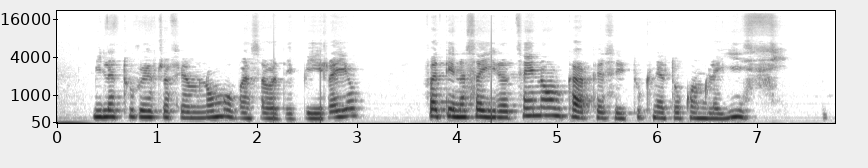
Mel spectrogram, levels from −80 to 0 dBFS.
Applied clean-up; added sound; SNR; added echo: none; none; none; none.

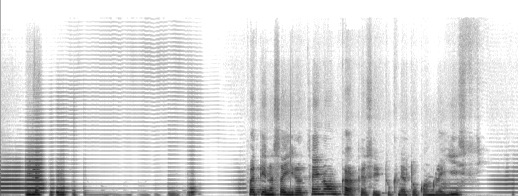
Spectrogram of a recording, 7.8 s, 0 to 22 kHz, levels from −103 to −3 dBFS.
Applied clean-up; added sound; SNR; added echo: neural mask model RNNoise.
